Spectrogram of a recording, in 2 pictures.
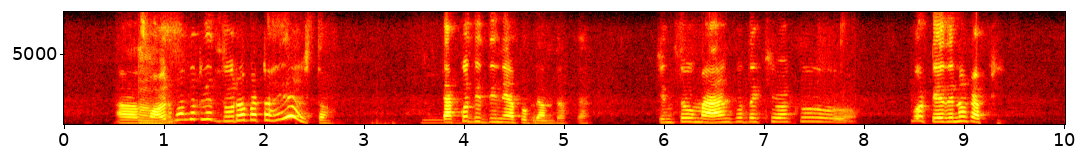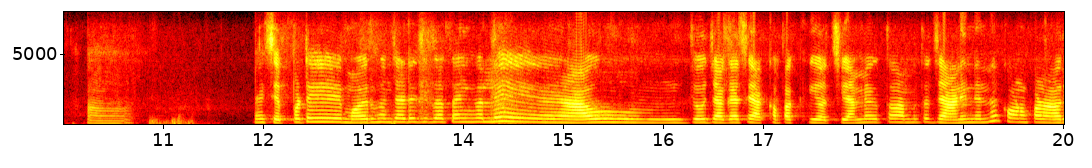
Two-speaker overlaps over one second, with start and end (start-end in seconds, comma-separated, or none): none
